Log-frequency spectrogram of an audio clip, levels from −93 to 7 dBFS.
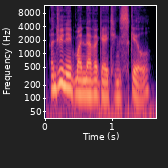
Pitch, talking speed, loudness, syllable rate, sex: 135 Hz, 215 wpm, -17 LUFS, 6.2 syllables/s, male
